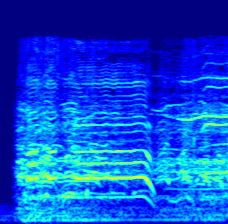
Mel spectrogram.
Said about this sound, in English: Crowds have gathered, singing and chanting, blaring car horns and carrying placards.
